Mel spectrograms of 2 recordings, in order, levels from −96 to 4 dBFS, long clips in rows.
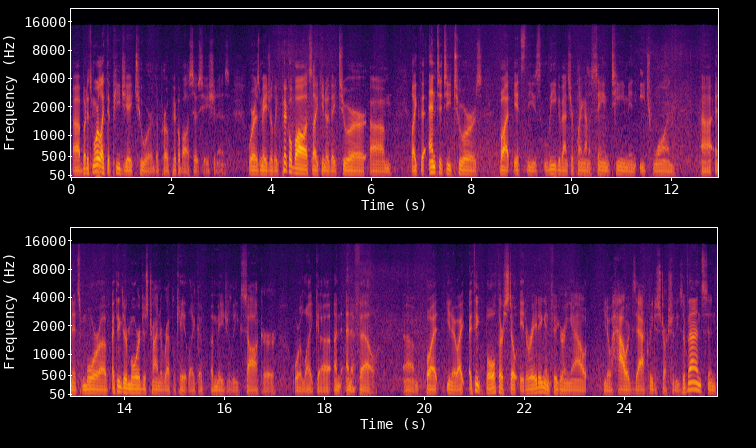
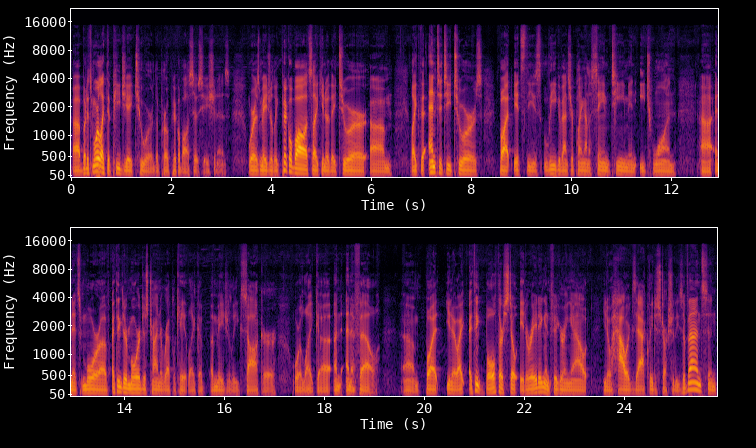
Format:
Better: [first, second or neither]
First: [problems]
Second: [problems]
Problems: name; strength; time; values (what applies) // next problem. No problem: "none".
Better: second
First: hiss; faint; throughout; 20 dB below the speech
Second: none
